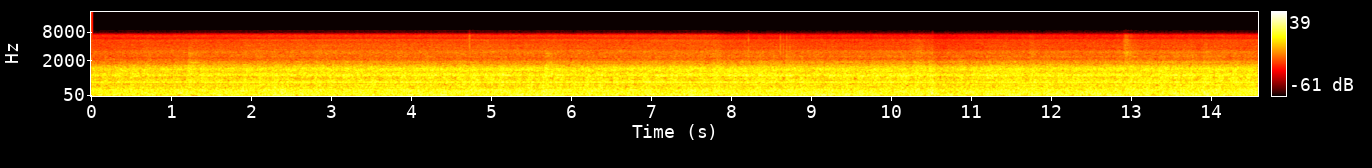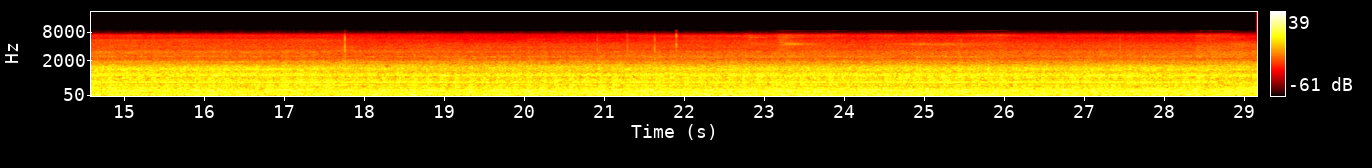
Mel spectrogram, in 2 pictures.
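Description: Train running along the track, heard from inside a passenger car: a steady rumble of wheels and running gear with a constant whine.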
